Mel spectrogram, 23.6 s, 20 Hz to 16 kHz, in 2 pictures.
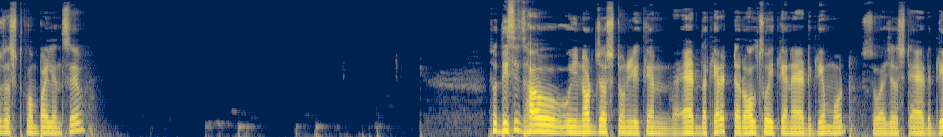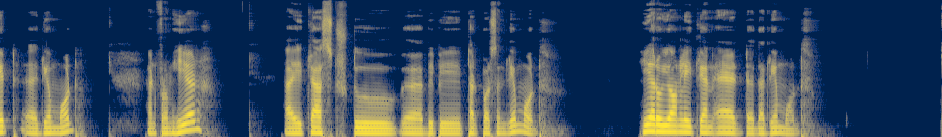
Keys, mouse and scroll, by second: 0.8 right click, 4.1 right click, 5.8 right click, 6.5 right click, 7.5-9.8 typing, 12.8-15.3 typing, 16.3 Return, 19.9 right click, 20.7 right click, 22.5-23.5 typing.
